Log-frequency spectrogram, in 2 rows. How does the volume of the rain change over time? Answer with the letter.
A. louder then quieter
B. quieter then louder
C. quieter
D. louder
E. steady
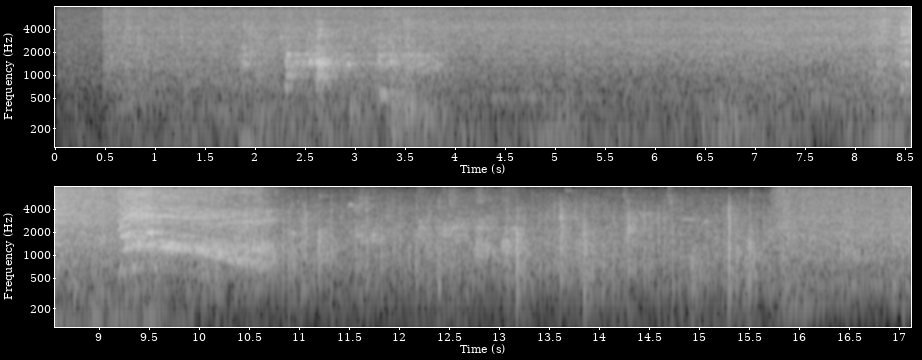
E.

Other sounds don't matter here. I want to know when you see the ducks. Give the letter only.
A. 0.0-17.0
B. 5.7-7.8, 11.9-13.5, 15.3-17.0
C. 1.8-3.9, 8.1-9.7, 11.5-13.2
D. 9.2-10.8
C.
